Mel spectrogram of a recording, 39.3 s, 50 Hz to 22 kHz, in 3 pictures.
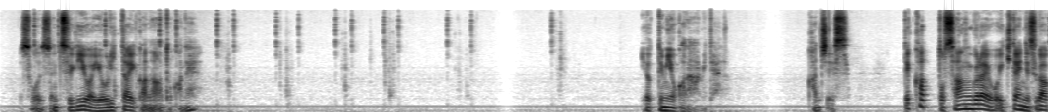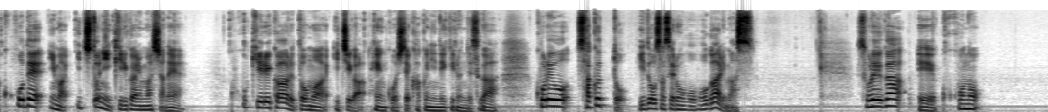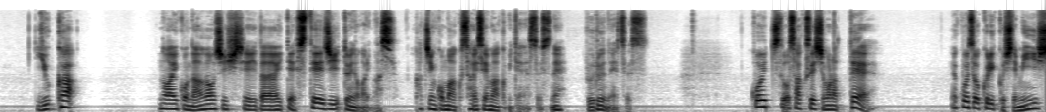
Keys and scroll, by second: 0.0-6.0 typing, 9.9-10.6 typing.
